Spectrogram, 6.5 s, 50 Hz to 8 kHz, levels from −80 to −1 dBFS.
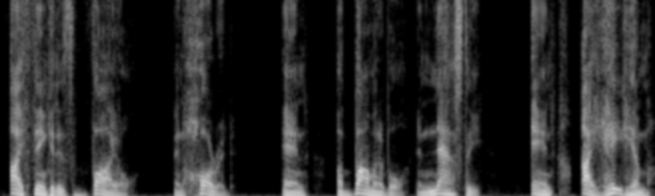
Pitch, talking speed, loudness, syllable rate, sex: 125 Hz, 135 wpm, -20 LUFS, 4.6 syllables/s, male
